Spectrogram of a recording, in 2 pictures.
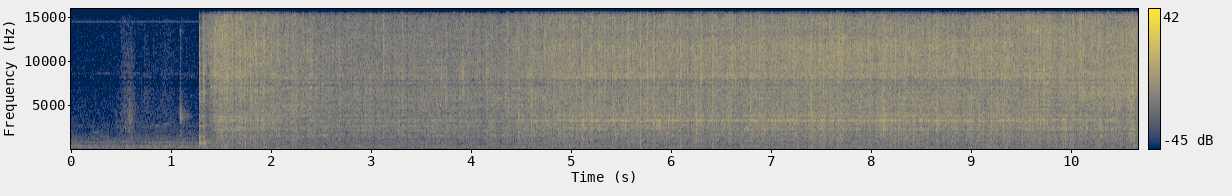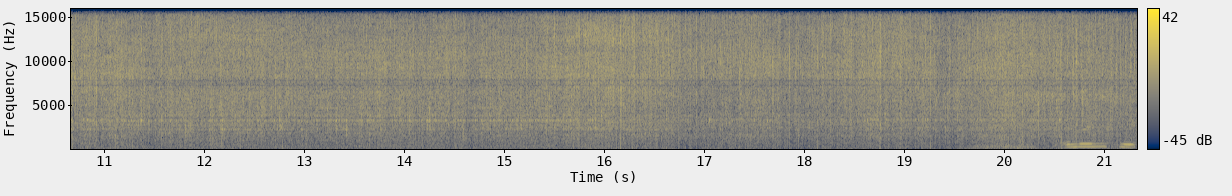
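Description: Meat for a breakfast burrito drops into a hot pan and erupts into a loud, steady sizzle that holds for about twenty seconds, close up, with a faint clink near the end.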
